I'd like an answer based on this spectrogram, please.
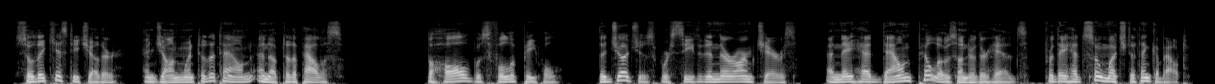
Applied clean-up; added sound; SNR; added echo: none; none; none; none.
